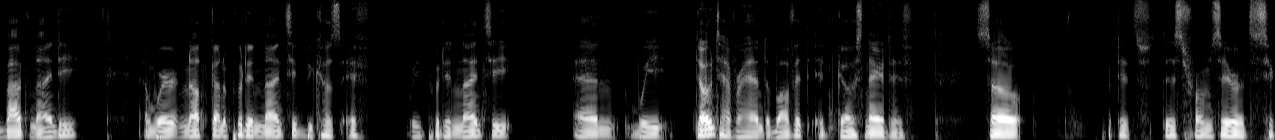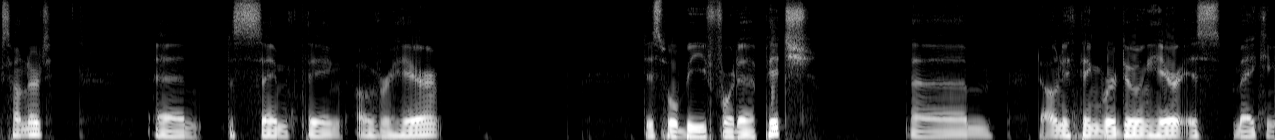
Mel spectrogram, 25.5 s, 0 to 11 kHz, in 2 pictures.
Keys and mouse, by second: 4.0 typing, 4.3-10.0 drag, 12.8 click, 14.0-15.1 drag, 14.6 Tab, 14.6 typing, 15.8-16.5 typing, 16.0 click, 17.0 click, 17.7 click, 18.4 click, 19.2 click, 24.6 click.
